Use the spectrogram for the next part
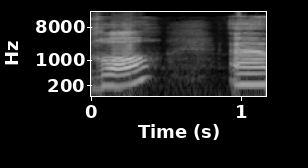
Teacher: یہ ہمارے گلے کے اوپر والے حصے سے ادا ہوتا ہے. اس حرف کو ادا کرنے کے لیے زبان جب نرم تالو کے اس حصے کے ساتھ لگتی ہے جس کو ہم کوا کہتے ہیں تب یہ حرف ادا ہوتا ہے. زبان کوے کو یعنی کہ یوویلا کو جہاں پر ٹچ کر رہی ہے وہاں پر آپ کو ایک وائٹ کلر کا ڈاٹ نظر آ رہا ہوگا. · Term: غین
